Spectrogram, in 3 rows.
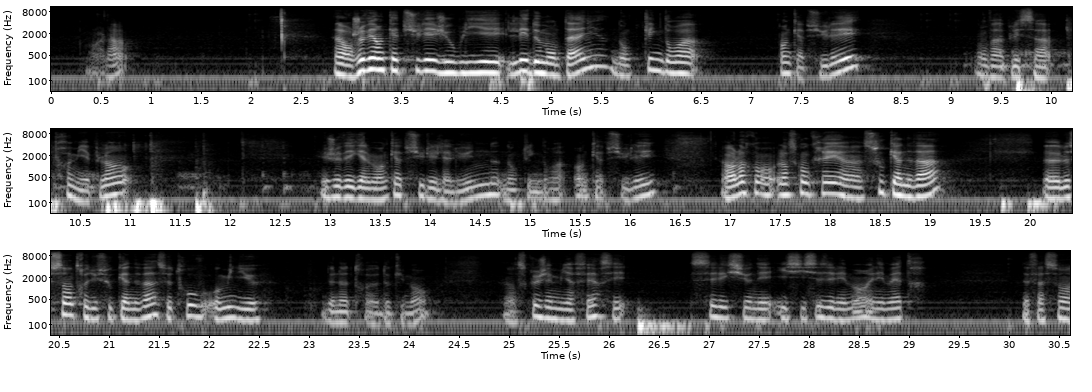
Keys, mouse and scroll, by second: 0.5 click, 2.1 click, 3.7 click, 4.5 shift+click, 5.9 right click, 7.3 click, 8.8 click, 10.3-11.9 typing, 13.0 click, 14.4 right click, 15.8 click, 22.2-23.6 scroll up 1, 25.2 click, 25.8 middle click, 26.0 click, 27.2-28.1 drag, 28.8-30.6 drag.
